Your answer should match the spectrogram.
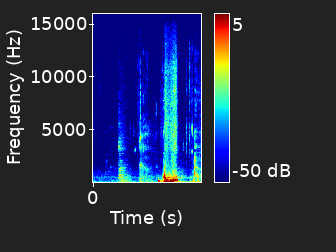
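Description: Chewing food, with soft squishy bites that build to a louder burst of wet crunching near the middle before fading, and no talk over it.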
